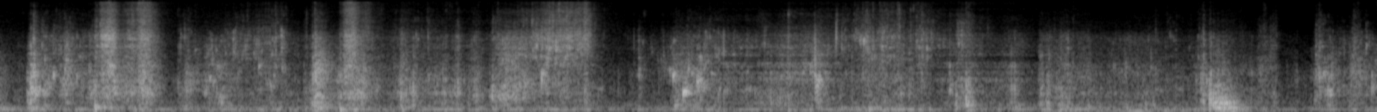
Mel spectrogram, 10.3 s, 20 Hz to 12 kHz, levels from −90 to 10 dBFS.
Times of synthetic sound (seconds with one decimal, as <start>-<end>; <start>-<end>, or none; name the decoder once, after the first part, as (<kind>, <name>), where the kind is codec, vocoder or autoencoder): 5.4-6.3 (codec, SNAC); 7.0-7.8

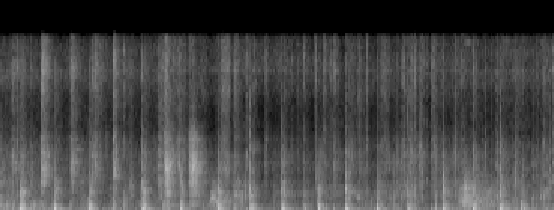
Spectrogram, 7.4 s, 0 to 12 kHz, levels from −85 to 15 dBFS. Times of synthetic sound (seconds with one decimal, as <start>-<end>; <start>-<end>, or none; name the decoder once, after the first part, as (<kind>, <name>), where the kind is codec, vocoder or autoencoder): 2.2-6.2 (codec, SNAC)

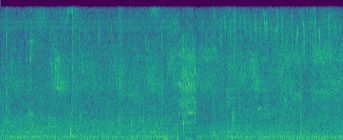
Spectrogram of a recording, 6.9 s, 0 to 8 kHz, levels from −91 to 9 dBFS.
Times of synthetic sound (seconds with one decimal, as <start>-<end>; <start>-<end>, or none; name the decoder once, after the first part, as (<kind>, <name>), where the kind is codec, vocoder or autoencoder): none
